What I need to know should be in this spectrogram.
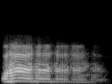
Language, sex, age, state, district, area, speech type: Bengali, male, 45-60, West Bengal, South 24 Parganas, urban, conversation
